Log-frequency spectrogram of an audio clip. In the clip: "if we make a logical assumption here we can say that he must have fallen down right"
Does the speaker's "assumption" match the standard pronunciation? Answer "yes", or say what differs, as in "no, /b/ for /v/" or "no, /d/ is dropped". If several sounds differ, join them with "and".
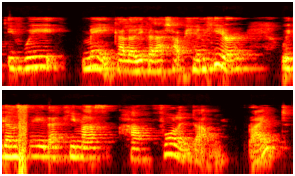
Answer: no, /m/ is dropped and /ʃ/ is dropped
